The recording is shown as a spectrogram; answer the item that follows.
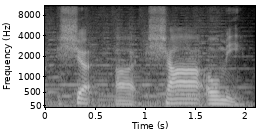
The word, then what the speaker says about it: Xiaomi: Xiaomi is how you say it.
